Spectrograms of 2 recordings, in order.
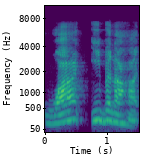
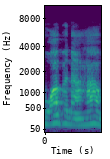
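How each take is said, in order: First: The 'i' sound before 'bnaha' is pronounced. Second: The 'i' sound is dropped, joining the words. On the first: "দেখেন ওয়া ইবনাহা এরকম" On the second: "আপনি যখন মিলাই পড়ছেন তখন ওয়াবনাহা হচ্ছে"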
